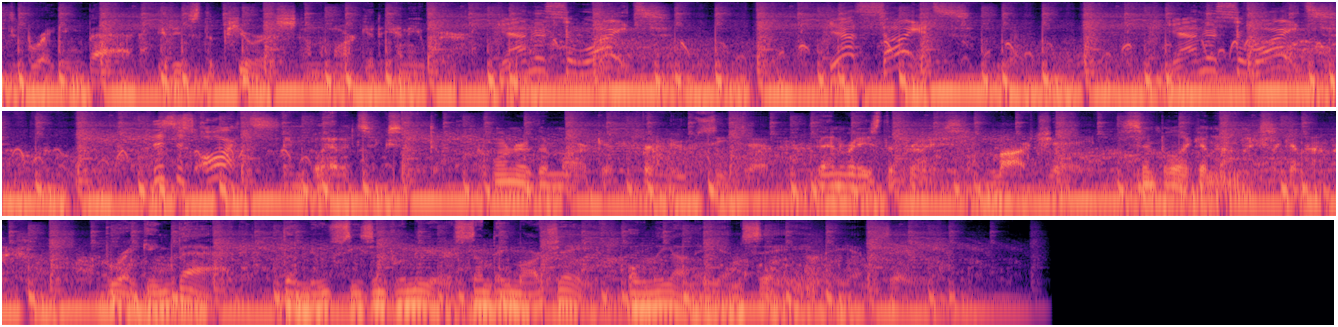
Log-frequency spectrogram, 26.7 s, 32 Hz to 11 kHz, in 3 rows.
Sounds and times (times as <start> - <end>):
Speech: 0.0 - 4.4, 5.5 - 6.5, 7.8 - 8.9, 9.9 - 24.0
Music: 0.0 - 24.8.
